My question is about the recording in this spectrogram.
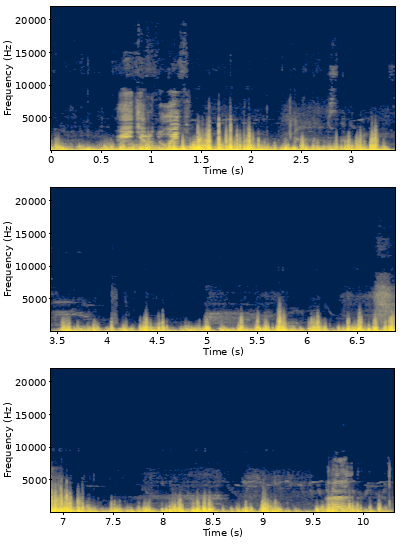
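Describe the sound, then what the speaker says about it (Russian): Strong wind buffets the microphone in loud, rough gusts with a constant roar, while a person talks through it, outdoors in Uzana, central Bulgaria, near Gabrovo. "Ветер дует."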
